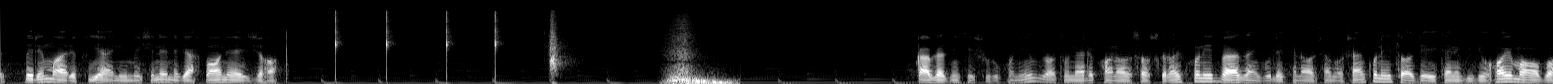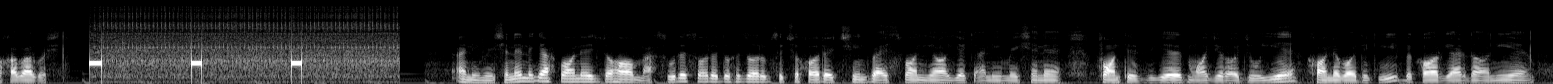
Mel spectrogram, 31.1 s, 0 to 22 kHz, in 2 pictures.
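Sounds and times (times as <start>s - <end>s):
swish: 5.4s - 5.8s, 6.6s - 7.4s
whoosh: 6.6s - 7.4s
short high beep: 17.4s - 17.6s, 18.4s - 18.6s
faint music: 19.6s - 31.0s.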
